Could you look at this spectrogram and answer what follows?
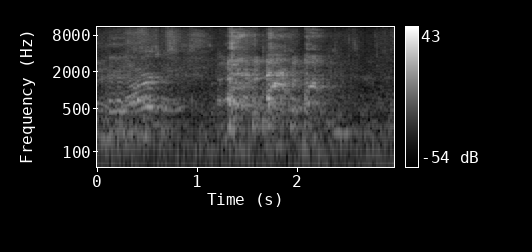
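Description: A few coughs near the microphone, mixed with murmured talking and a light chuckle.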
